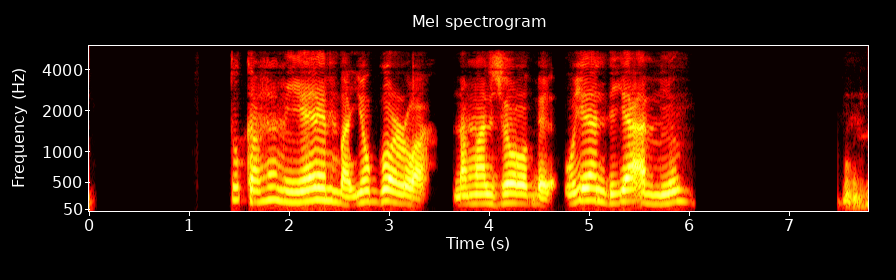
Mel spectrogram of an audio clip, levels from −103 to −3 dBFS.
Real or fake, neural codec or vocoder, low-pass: fake; codec, 16 kHz in and 24 kHz out, 1.1 kbps, FireRedTTS-2 codec; 5.4 kHz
